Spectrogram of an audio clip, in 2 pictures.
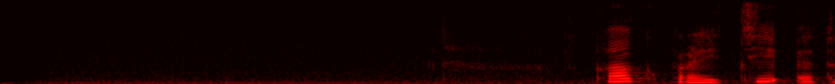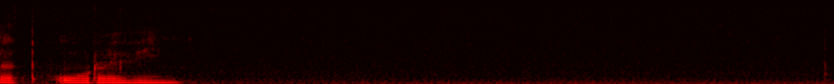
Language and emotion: Russian, neutral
